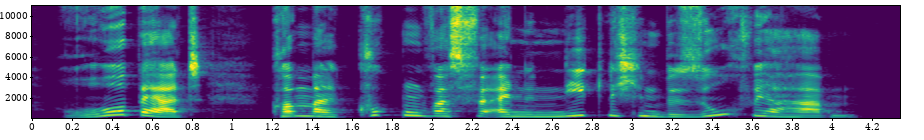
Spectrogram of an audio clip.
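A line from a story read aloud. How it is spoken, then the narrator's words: Woman calling out. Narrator (German): Die blonde Frau rief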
